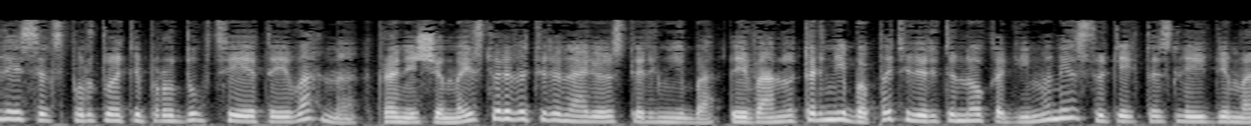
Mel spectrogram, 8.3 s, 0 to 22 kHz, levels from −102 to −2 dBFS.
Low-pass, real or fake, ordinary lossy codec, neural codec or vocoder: 14.4 kHz; fake; MP3, 48 kbps; codec, 44.1 kHz, 3.4 kbps, Pupu-Codec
